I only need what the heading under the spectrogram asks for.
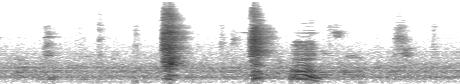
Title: coughing sheltie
